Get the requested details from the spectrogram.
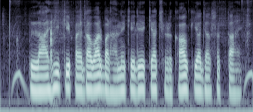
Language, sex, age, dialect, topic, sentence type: Hindi, male, 18-24, Awadhi Bundeli, agriculture, question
